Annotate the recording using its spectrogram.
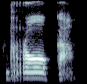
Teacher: esa letra puede hacer referencia a la vibrante múltiple, a la R, ¿no? Cuando está al inicio de una palabra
